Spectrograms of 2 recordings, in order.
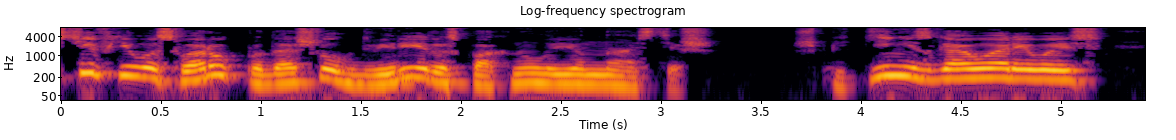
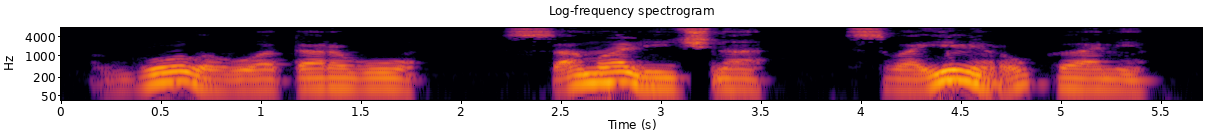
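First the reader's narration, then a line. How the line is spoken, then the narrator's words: Quiet choking fury. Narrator (Russian): Задохнувшись от бессильной злобы, Сварог тихо пообещал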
